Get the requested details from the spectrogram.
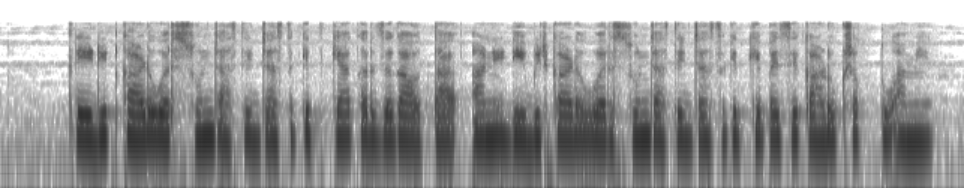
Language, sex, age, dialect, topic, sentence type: Marathi, female, 18-24, Southern Konkan, banking, question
